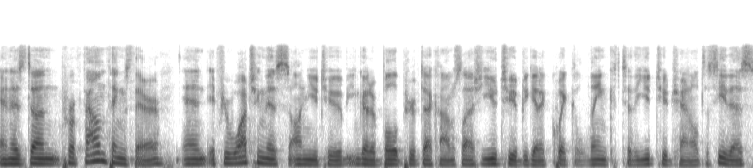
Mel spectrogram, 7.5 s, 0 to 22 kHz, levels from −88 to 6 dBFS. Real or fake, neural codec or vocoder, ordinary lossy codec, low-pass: fake; codec, 16 kHz, 16 kbps, FreqCodec, smaller model; Opus, 64 kbps; 7.2 kHz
